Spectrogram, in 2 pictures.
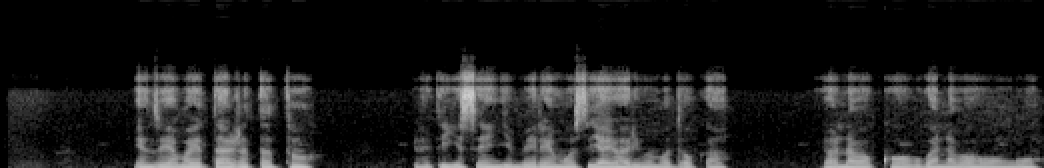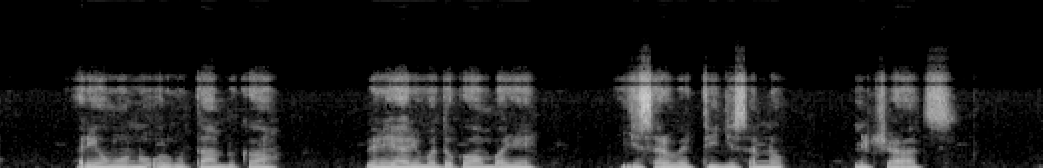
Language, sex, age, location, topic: Kinyarwanda, female, 25-35, Musanze, government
